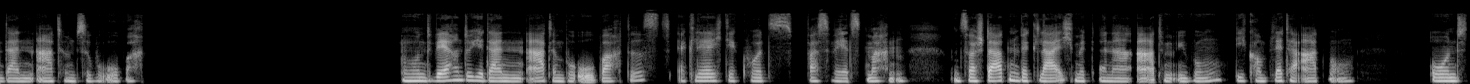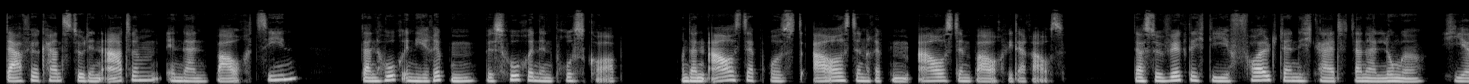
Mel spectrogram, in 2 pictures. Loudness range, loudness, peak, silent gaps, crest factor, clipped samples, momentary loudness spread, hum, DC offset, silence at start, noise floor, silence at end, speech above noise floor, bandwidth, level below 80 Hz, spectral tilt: 4 LU; -20 LUFS; -2 dBFS; 1.56-2.22 s, 2.33-2.42 s, 3.47-3.51 s, 3.74-3.85 s; 18 dB; under 0.1%; 9 LU; none; under 0.1%; 0 s; under -90 dBFS; 0 s; over 71 dB; 13.5 kHz; -64 dBFS; -5.5 dB/octave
